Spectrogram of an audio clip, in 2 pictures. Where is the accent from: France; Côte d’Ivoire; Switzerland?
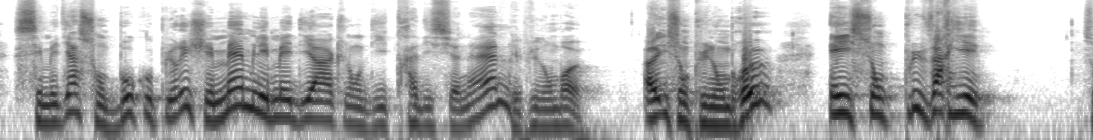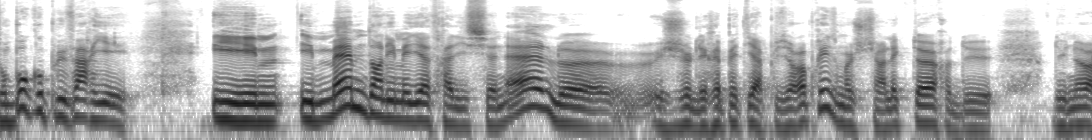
Switzerland; on rappelle que je suis suisse.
